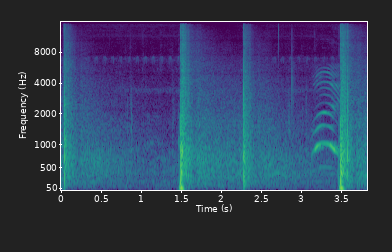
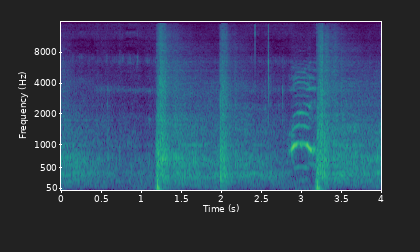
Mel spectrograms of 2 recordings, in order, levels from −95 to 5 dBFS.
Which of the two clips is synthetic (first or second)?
second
